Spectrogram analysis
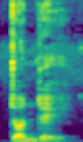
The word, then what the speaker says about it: Dundee: Lexi Campbell comes from the city of Dundee, or as Dundonians would pronounce it, Dundee, using both of their 2 vowels.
